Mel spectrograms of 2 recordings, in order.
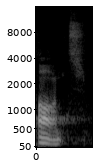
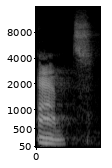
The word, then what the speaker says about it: aunt: you by for instance I pronounce the opposites of Uncle as aren't I say my arms out here you say my aunt which to me is an insect which made me look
